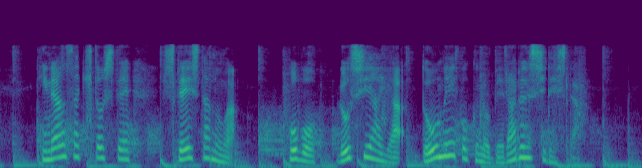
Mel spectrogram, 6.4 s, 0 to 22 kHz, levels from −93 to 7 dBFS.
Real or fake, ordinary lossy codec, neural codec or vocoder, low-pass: fake; none; codec, 24 kHz, 6 kbps, HILCodec; 7.2 kHz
